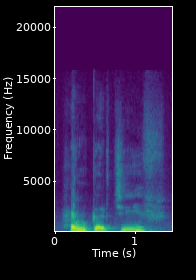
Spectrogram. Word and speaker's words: handkerchief: sound in these words for example hankerchief it's not hand car chief hankerchief pretend that d is not there and you know that the very informal term for handkerchief is hanky even hanky so the pronunciation is handkerchief not handkerchief hankerchief handsome handsome it's not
